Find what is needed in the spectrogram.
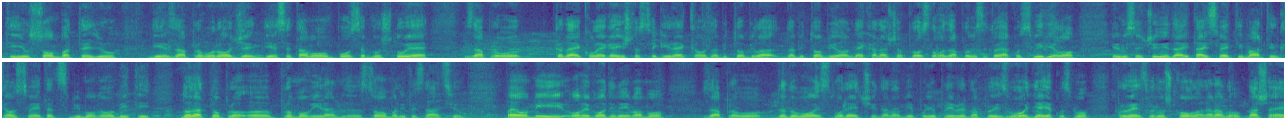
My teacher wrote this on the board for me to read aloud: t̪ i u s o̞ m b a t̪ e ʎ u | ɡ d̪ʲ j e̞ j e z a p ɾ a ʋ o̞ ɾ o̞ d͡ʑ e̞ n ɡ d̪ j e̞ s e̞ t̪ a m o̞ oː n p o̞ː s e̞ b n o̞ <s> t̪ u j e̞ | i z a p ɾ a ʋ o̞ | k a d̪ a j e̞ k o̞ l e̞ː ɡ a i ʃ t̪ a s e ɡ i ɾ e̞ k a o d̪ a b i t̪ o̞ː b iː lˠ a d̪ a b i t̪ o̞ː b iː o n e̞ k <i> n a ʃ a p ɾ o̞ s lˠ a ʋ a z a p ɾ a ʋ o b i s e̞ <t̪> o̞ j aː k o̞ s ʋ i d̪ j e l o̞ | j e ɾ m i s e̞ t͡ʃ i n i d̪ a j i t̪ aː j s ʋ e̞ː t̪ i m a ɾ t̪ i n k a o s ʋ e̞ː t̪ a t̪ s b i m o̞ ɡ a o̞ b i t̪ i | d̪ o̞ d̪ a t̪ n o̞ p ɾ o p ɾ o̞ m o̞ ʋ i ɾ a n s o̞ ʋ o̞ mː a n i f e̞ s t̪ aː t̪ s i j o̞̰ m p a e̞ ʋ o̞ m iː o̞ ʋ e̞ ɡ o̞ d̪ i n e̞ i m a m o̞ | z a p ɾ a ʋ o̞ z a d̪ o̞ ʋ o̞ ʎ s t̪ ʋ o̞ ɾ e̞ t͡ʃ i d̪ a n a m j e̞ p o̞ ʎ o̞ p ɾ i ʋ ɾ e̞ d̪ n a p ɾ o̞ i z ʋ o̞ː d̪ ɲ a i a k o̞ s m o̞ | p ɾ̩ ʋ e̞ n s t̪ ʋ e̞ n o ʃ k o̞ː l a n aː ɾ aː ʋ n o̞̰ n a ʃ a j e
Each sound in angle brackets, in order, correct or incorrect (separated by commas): incorrect, incorrect, correct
